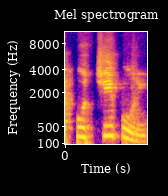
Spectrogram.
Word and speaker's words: Kuchipudi: और कुचिपुड़ी dance form की बात करें तो कुचिपुड़ी इज प्रोनाउंस्ड एज, जैसे मैंने बोल के बताया कुचिपुड़ी, ठीक है, लिखते कुछ और है, प्रोनाउंस इसे किसी अलग तरीके से किया जाता है।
